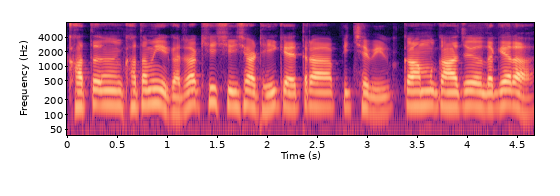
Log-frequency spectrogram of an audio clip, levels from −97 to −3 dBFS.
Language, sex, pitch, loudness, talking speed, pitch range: Punjabi, male, 150 Hz, -17 LUFS, 205 wpm, 140-155 Hz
